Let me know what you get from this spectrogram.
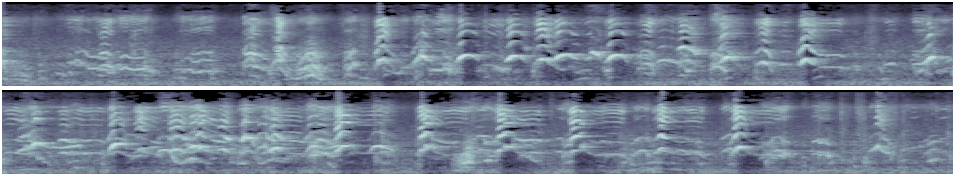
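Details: Puppies at three weeks and three days old romp early in the morning, filling the recording with a dense, busy chorus of high squeaky whines, yelps and rough little growls, calls tumbling over one another almost without pause.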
